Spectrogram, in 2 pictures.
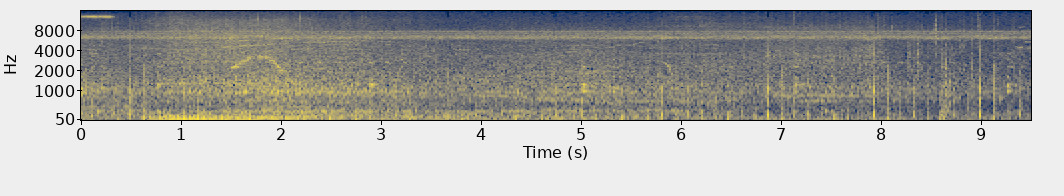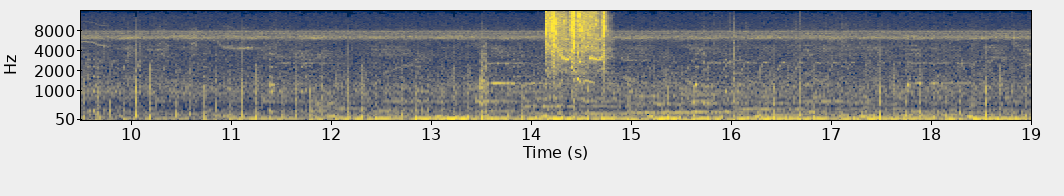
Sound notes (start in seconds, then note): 1.7 car humming; 9.5 suspenseful music; 14.1 camera shutter clicking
